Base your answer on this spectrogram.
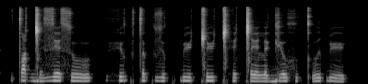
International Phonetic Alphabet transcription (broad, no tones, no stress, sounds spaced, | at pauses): tˤ ɘ ɡ͡ǀ ɪ z ɪ s u | h y kʷ tˤ ɪ kʷ z y kʷ ɓ y ǀ y ǀʰ ɪ ǀ e l ɘ ɡʲ ɤ xʷ ɪ kʷʼ i ɓ y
